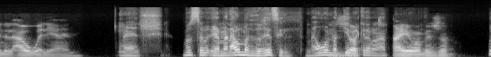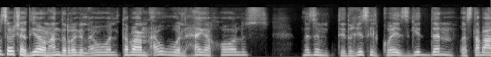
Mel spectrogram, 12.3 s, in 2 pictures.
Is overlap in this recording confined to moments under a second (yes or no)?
no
